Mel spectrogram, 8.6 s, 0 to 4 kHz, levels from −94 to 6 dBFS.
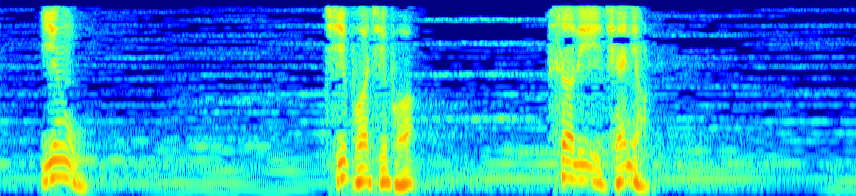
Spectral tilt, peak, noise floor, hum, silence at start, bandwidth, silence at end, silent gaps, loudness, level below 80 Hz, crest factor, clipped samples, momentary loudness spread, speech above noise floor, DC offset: -9.5 dB/octave; -2 dBFS; -50 dBFS; none; 0 s; 3.9 kHz; 1.2 s; none; -22 LUFS; -38 dBFS; 24 dB; under 0.1%; 25 LU; 30 dB; under 0.1%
